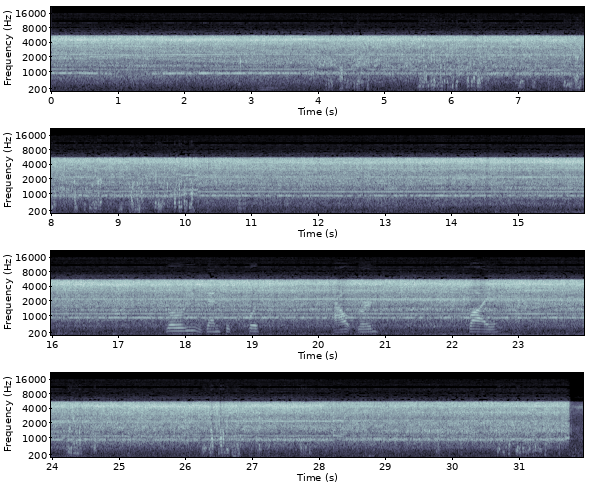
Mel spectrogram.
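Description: Two handheld electric hair dryers running steadily, a loud whir with a constant motor whine. They are blowing warm air on a dented plastic bumper cover to soften it before the dent is pushed out.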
